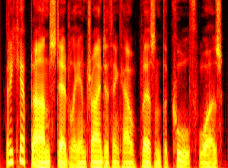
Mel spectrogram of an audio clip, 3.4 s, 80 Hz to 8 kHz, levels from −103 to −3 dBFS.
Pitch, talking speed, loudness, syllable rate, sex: 95 Hz, 245 wpm, -19 LUFS, 5.3 syllables/s, male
